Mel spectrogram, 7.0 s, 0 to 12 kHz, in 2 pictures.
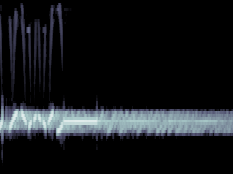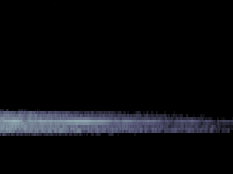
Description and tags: scratching-beep
FX created with simple sine tone at 1 KHZ and some rewerb. I did the simple scratch in audacity and reorganized the parts of it in cool edit 2.1.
